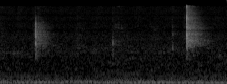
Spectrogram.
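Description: Small sharp clicks of the metal sections of an e-hookah pen being twisted apart by hand at its battery end: one click a third of a second in, two faint ticks, and a louder click near the end, over a steady low hum.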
